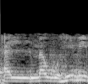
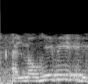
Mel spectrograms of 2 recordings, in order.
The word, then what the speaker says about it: الموهبي: وفضل العلم لأبي نعيم الأصبهاني ولأبي العباس أحمد بن علي بن الحارث أو الحارث الموهبي بكسر الهاء نسبة إلى كلمة الحارث والحارث، الحارث قد تكتب بدون الألف، تكتب حرف لكن تنطق حارث، فاهم؟ الموهبي بكسر الهاء نسبة إلى موهب كمجلس.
